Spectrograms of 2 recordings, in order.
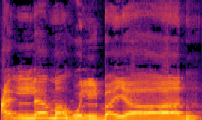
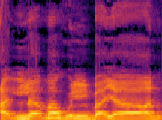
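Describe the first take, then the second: First: It links on with the 'a' sound dropped. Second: It links on with the 'a' sound dropped.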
